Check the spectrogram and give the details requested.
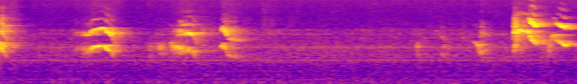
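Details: Cockatiel trying to sing: a few scattered, harsh, harmonic squawking notes with rising and falling bends, heard in short bursts near the start and again near the end, with quiet gaps between them.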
